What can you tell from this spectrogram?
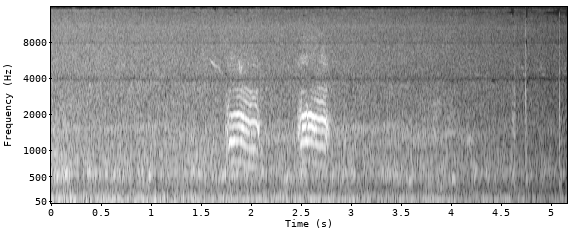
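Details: A male moor frog in blue nuptial colouring, Elbe river lowlands of Lower Saxony, April 2013. Two soft, rapidly pulsed, bubbling calls about 0.7 seconds apart, then quiet background.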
